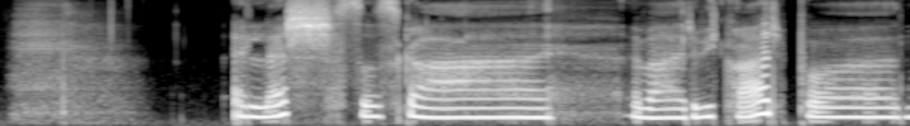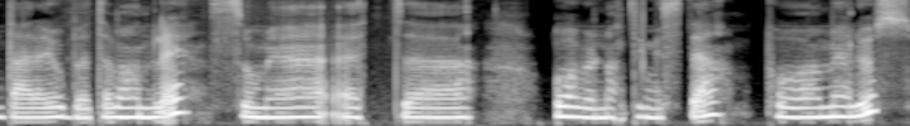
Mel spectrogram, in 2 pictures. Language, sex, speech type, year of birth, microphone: Norwegian, female, spontaneous, 1988, Shure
